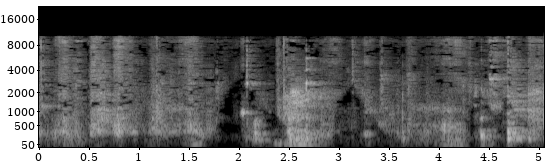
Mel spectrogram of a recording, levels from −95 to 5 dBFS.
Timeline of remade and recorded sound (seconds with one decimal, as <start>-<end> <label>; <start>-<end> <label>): 0.0-5.1 recorded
